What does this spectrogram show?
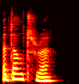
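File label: "adulterer", British English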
